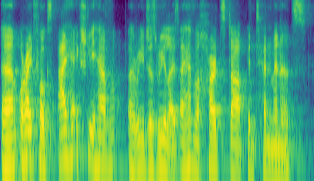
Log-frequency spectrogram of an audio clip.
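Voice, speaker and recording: A man's voice: medium pitch, fairly even intonation, a little fast, fairly bright tone. A man from Poland hosting a developer live stream, chatting casually with lots of fillers and restarts. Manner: rambling, many fillers and restarts.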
